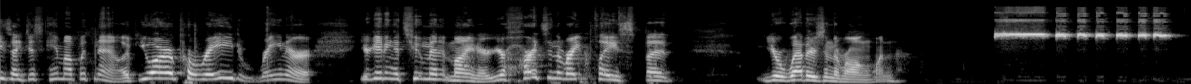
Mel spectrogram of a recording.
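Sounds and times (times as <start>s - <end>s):
speech: 0.0s - 6.8s, 7.6s - 9.1s
shrill whistle blasts: 10.0s - 11.8s.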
